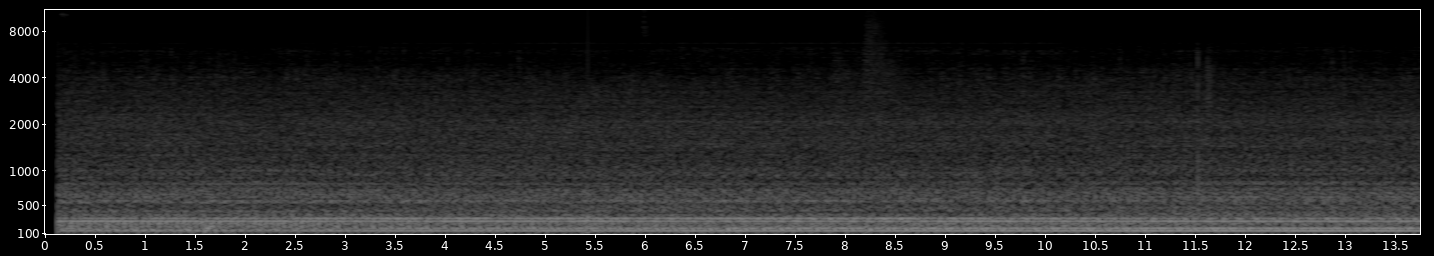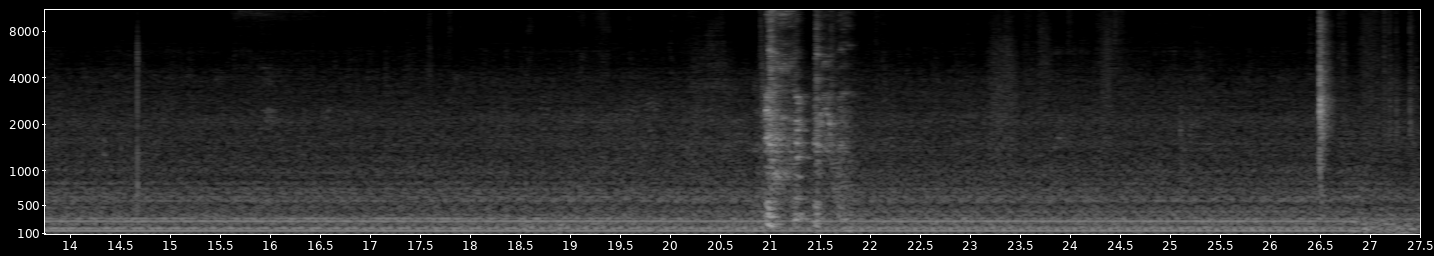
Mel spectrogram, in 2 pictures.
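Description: A transit bus's engine idling with a steady low hum, heard from inside at the front of the bus. A short cluster of sharp noises breaks in about twenty seconds in.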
